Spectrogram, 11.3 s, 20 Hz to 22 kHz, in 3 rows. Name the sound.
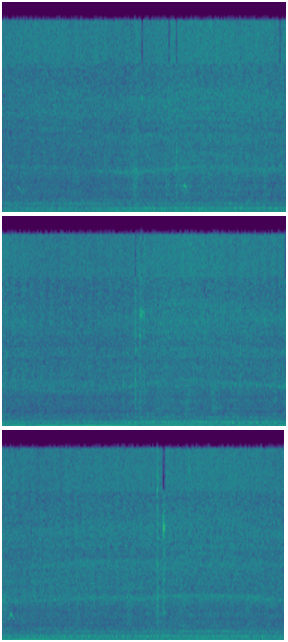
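Mazda RX-7 FC street port engine idling, brake booster vacuum leak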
